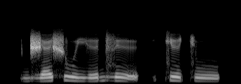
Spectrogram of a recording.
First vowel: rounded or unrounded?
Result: unrounded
